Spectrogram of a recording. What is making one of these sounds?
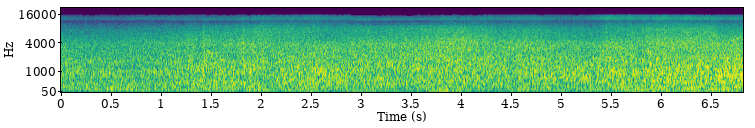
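Waves wash and foam up onto a sandy shore close by.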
